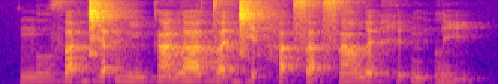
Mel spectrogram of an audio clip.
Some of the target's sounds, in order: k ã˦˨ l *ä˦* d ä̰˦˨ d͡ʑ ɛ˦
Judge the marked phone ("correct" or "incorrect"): correct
